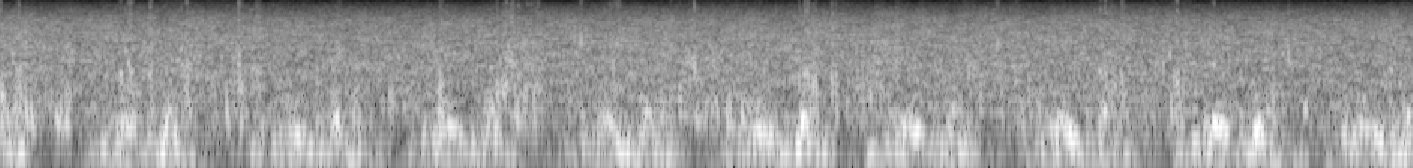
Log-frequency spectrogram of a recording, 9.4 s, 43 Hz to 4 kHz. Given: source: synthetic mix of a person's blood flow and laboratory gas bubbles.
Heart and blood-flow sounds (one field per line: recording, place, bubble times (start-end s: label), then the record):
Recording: Doppler ultrasound of blood flow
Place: precordium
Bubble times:
0.00-0.49 s: bubbles
0.61-0.66 s: bubbles
0.76-1.02 s: bubbles
1.06-1.77 s: bubbles
2.17-2.42 s: bubbles
2.56-2.66 s: bubbles
2.88-2.98 s: bubbles
3.29-3.63 s: bubbles
3.84-3.94 s: bubbles
3.98-4.15 s: bubbles
4.38-5.09 s: bubbles
5.25-6.02 s: bubbles
6.36-6.57 s: bubbles
6.60-6.96 s: bubbles
7.08-7.12 s: bubbles
7.30-7.54 s: bubbles
7.68-7.94 s: bubbles
8.05-8.12 s: bubbles
8.44-8.62 s: bubbles
8.66-8.75 s: bubbles
9.31-9.43 s: bubbles
From the record:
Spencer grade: 3 (all of the cardiac periods contain showers or single bubble signals, but not dominating or overriding the cardiac motion signals)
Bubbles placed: anywhere in the cardiac cycle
